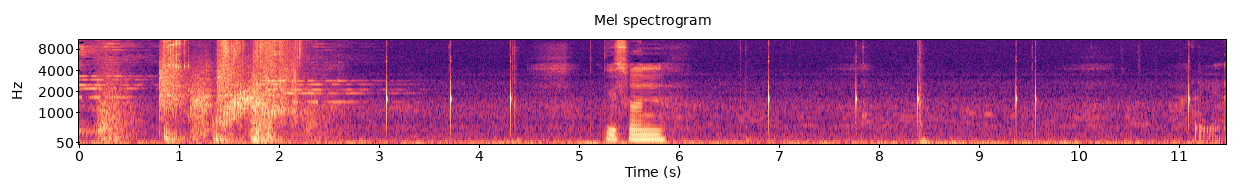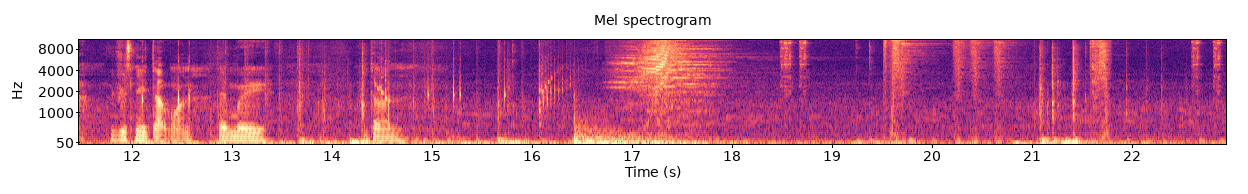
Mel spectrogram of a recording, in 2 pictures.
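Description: Short game menu clicks tick as items are selected.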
